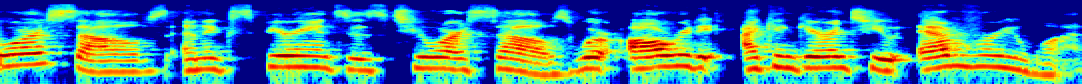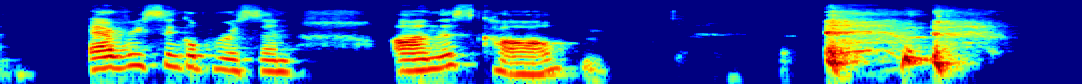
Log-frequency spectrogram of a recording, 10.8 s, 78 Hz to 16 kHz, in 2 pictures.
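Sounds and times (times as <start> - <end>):
speech: 0.0 - 8.5
harsh loud cough: 9.6 - 10.6.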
